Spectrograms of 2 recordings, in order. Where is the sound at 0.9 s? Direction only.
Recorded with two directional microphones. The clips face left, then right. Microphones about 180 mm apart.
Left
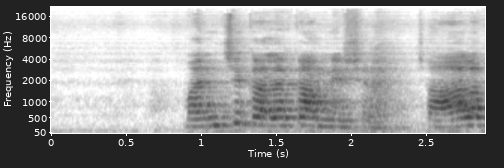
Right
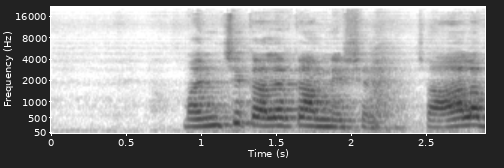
40° right (ahead or behind).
